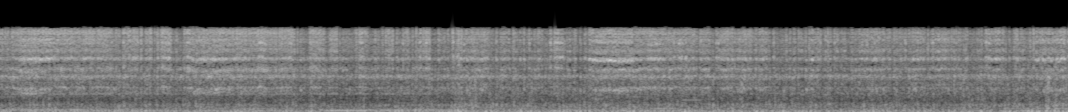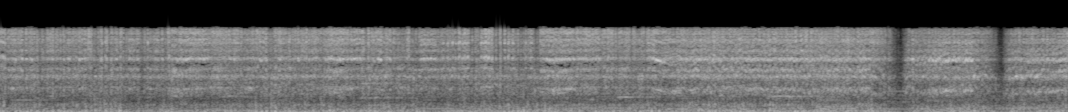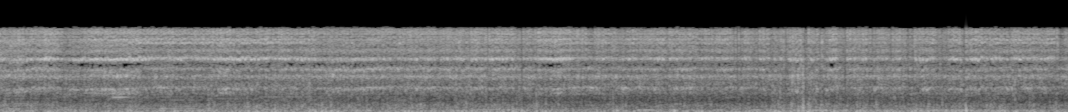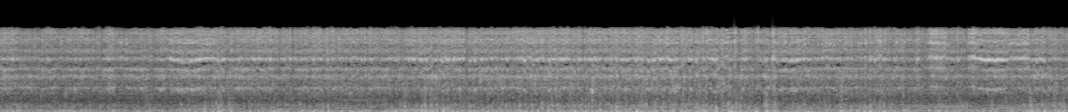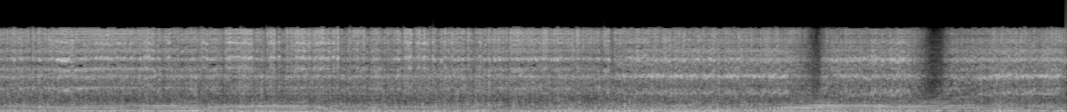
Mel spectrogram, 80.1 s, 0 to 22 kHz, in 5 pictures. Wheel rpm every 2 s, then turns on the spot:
230, 230, 230, 230, 230, 230, 230, 230, 230, 230, 230, 230, 230, 210, 170, 110, 200, 220, 220, 230, 230, 240, 230, 230, 230, 230, 230, 230, 230, 230, 230, 230, 230, 230, 230, 230, 220, 170, 110, 120.
none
